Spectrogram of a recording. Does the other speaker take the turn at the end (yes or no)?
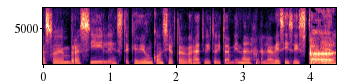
yes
